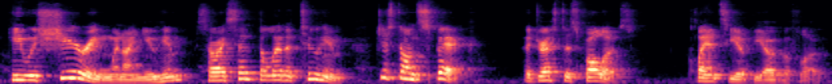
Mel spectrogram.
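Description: A man's voice: on the high side, huge pitch swings, unhurried. An Australian man in his sixties hosting a storytelling show, reciting and chatting to camera. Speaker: host and storyteller. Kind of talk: poetry recitation and casual talk to camera. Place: small indoor room with plain walls, echoey. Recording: echoey indoor room.

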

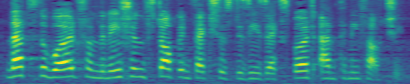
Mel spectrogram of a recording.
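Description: A woman's voice: a little high, moderate pace, a little mellow, low-quality recording. Woman reading news over noise. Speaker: news presenter. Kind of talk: scripted news narration.

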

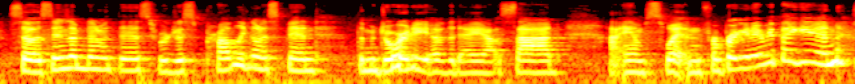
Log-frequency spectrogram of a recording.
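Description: A woman's voice: fairly high pitch, a bit bright. A woman, chatting casually through a grocery haul at home, rambling and laughing often. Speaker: family vlogger. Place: home dining room, indoors.

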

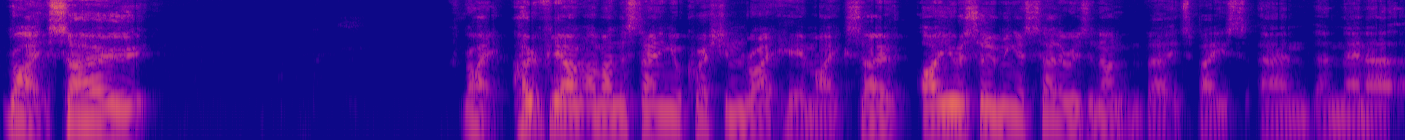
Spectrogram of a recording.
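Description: A man's voice: mid-range voice, fairly even intonation, normal speed. A man answering audience questions as the expert guest on a webinar video call, in a rambling, informal way full of "you know".

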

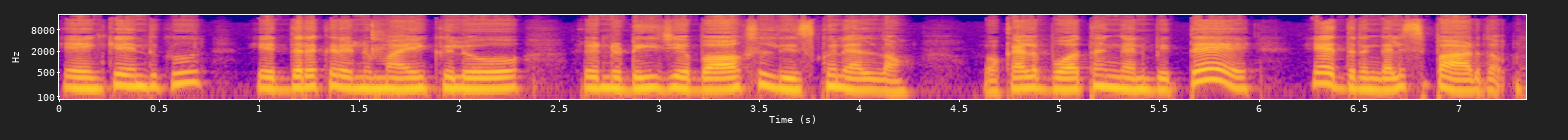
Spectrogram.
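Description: A woman's voice: fairly low pitch, a little fast, mellow, no room sound, clean studio sound, natural voice. A woman voicing a sarcastic, wary older village mother-in-law in a cartoon story, scolding in rustic colloquial speech. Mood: wry. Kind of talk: animated Telugu moral story dialogue.

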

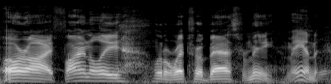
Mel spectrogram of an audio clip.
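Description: A man's voice: mid-range voice, lively intonation, normal speed. A man hosting a casual fishing vlog from an open boat, talking with exclamations and self-deprecating banter. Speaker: fishing show host. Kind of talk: casual chat while fishing, excitable. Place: small open boat on a lake, outdoors. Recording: outdoor noise on an open boat.

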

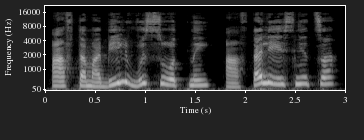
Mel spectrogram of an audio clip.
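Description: A woman with a fairly high voice narrates an educational cartoon for children. She explains things in short, neatly pronounced phrases. There is clear noise in the recording, with some clicks. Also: animated, measured pace.

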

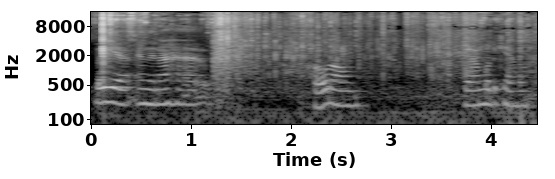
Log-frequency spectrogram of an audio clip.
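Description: A young woman talks straight to her camera in a small room at home, vlogging in a loose, chatty way. She wanders off track and corrects herself often. Her pitch sits in the middle, and steady background noise runs under the recording. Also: normal speed. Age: young adult. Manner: rambling, self-correcting, chatty with viewers. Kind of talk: casual chat to camera.

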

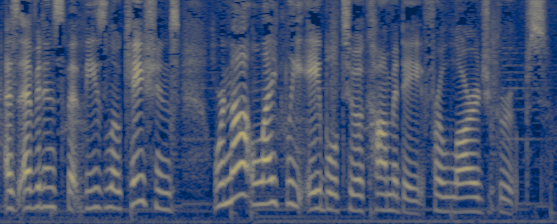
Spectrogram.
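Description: A young woman presenting scripted documentary narration in a measured, explanatory manner. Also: a little high. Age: young adult.

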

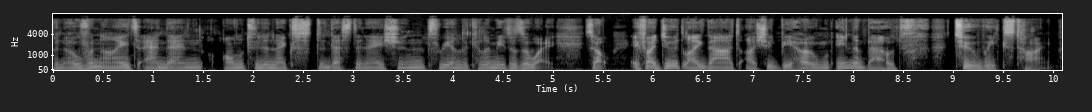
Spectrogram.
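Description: A man's voice: on the low side, gravelly, no room sound. A man in his fifties talking casually to the camera outdoors as a van life vlogger, in a soothing, reflective, chatty way. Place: outdoors by a parked van and a beach shelter.

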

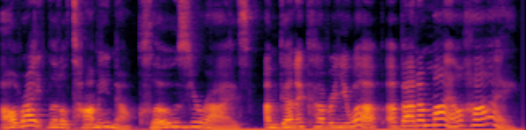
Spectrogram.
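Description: A woman voicing an excited, bossy big-sister girl in a children's storybook, exclaiming and coaxing. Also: a little high, normal speed, voice pushed up. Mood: playfully bossy.

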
